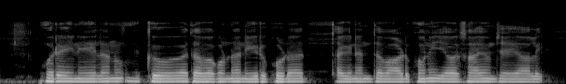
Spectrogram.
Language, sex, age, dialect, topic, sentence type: Telugu, male, 18-24, Telangana, agriculture, statement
